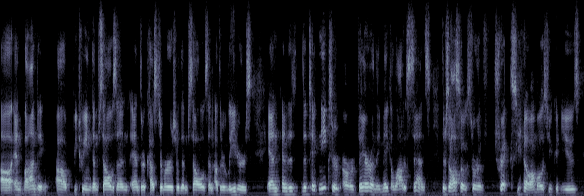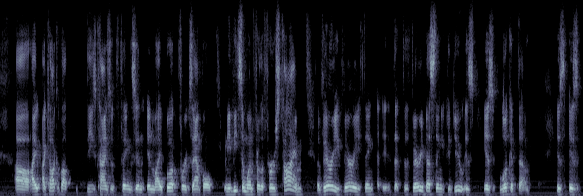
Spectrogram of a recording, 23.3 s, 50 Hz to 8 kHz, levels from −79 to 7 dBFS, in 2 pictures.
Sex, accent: male, American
